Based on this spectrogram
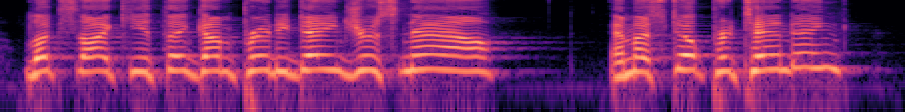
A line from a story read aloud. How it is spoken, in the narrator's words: Jim stopped and yelled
